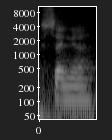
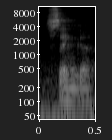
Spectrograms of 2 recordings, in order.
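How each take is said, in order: First: The ng has no g after it. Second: The ng is followed by a g.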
